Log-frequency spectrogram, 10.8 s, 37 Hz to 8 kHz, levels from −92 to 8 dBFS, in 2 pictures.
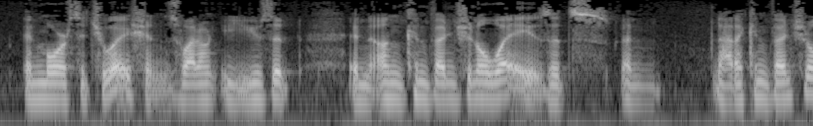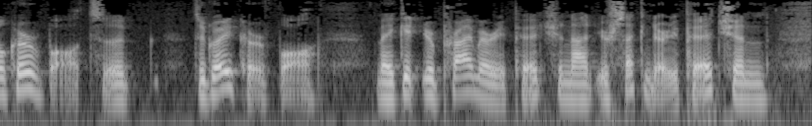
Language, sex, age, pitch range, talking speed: English, male, 30-49, 120-145 Hz, 190 wpm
